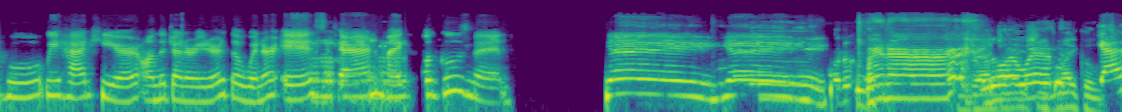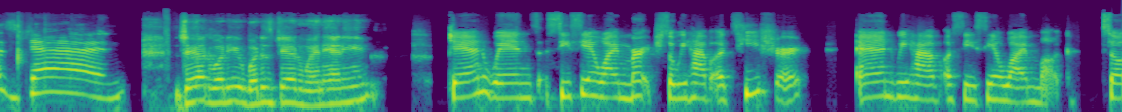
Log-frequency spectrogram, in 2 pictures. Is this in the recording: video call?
yes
